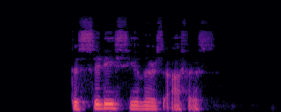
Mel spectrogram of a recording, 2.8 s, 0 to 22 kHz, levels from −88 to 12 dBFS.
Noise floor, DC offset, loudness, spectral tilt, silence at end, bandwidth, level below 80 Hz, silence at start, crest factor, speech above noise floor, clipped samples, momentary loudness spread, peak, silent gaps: under -90 dBFS; under 0.1%; -29 LUFS; -6.5 dB/octave; 0.75 s; 11.5 kHz; -66 dBFS; 0.75 s; 18 dB; over 62 dB; under 0.1%; 12 LU; -14 dBFS; none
